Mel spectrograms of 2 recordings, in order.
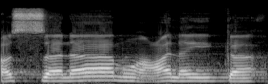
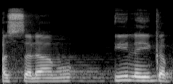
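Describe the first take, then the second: First: The second word begins with an 'a' vowel. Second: The second word begins with an 'i' vowel. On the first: The speaker calls it right. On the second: The speaker calls it wrong.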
